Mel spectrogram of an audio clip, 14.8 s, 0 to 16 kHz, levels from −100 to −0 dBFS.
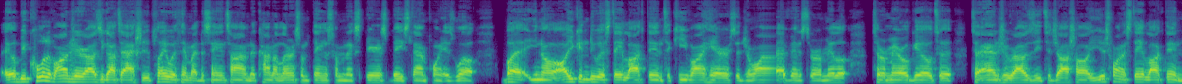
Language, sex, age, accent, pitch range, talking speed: English, male, 20-39, American, 90-105 Hz, 265 wpm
